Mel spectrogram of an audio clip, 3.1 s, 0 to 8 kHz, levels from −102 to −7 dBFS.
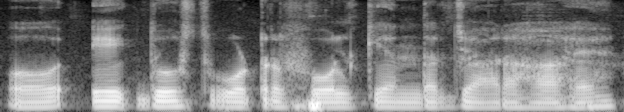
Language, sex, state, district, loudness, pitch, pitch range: Hindi, male, Uttar Pradesh, Saharanpur, -18 LUFS, 95 Hz, 90-100 Hz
